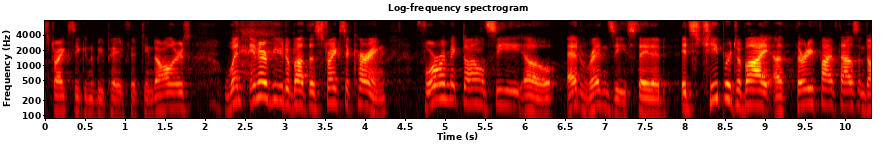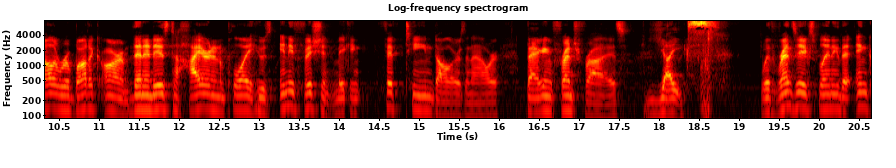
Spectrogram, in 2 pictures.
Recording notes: LIVE From a Crowded Hotel Room. LIVE recording at Raj of the Garage in Columbus, OH! I apologize for the echo.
